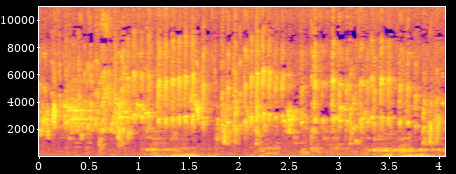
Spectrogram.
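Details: Feathered companions at a morning feast chattering without pause, with rapid, warbling high chirps running throughout and soft low murmurs underneath.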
